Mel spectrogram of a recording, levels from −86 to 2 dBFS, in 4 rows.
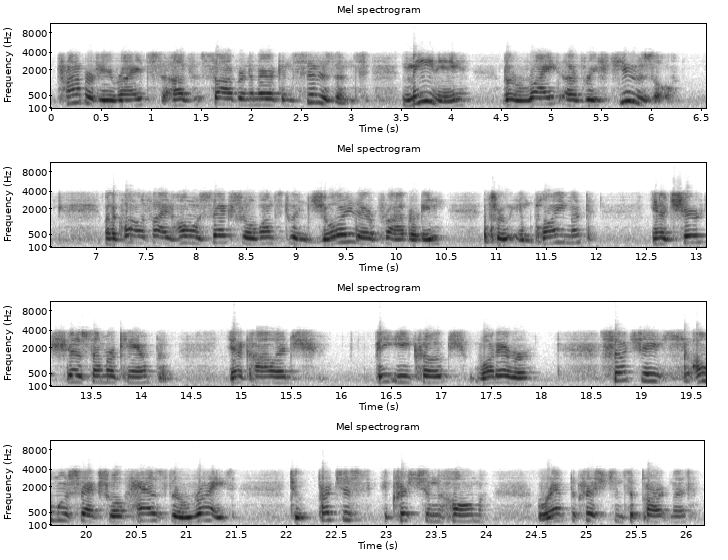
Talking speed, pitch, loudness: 115 wpm, 310 Hz, -20 LUFS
